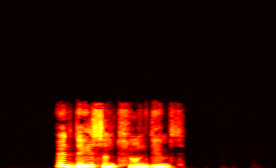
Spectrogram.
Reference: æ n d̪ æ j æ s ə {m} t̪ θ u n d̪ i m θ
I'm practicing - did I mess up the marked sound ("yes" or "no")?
yes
